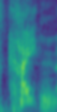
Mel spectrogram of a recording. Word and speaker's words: chitin: the chitin was unusual the kite the kitten whatever i pronounce it as uh today um does not hard to nail down it's chitin i just always [ __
